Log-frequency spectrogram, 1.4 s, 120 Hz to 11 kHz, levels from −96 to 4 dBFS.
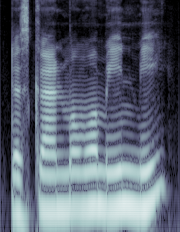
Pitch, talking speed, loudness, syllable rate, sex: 195 Hz, 180 wpm, -13 LUFS, 5.0 syllables/s, male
